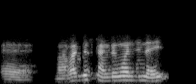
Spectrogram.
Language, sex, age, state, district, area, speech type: Bodo, male, 18-30, Assam, Kokrajhar, rural, conversation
